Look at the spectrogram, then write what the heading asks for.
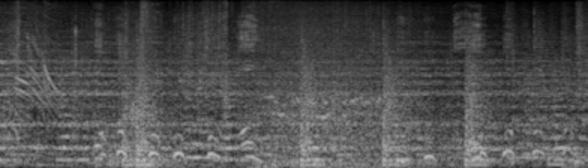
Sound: monkey noises

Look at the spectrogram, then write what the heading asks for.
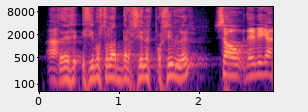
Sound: speaking spanish

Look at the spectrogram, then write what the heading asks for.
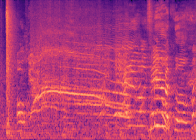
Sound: bottle whumping; whooping; all shrieking

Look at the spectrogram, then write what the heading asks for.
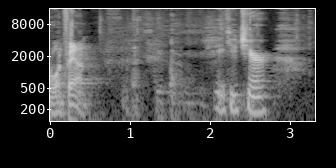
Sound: laughter

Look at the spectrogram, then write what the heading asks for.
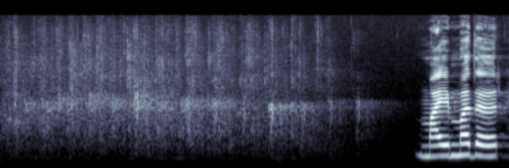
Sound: audience applauding

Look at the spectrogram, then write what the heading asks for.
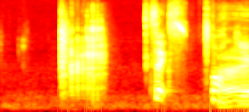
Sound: dice clatters

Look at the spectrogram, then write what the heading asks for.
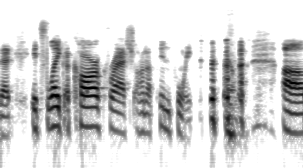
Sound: chuckling

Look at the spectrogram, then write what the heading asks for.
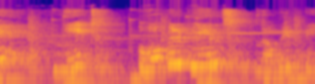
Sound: bloop noise

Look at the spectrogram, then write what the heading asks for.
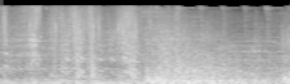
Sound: explosion

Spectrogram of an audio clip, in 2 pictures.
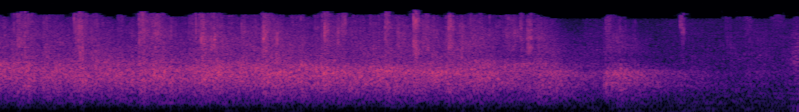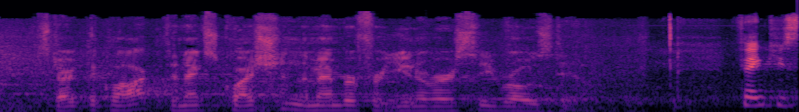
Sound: applause

